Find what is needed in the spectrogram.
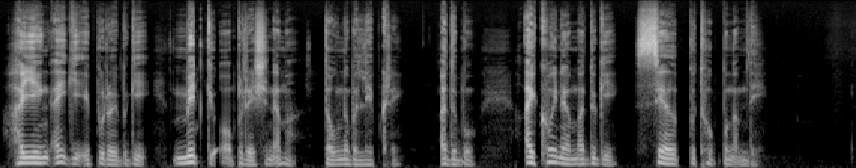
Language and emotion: Manipuri, sad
